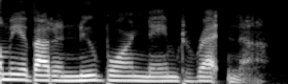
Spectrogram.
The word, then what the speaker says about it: Retina: about a newborn named Retina, pronounced to rhyme with Christina.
